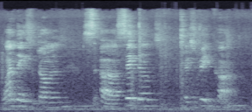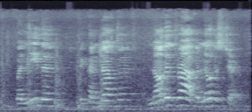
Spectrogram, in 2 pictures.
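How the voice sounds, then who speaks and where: A woman reading historical narration for a readers theater, halting and stumbling over words now and then. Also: medium pitch. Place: echoey room, live rehearsal. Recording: echoey, distant, noisy rehearsal room.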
